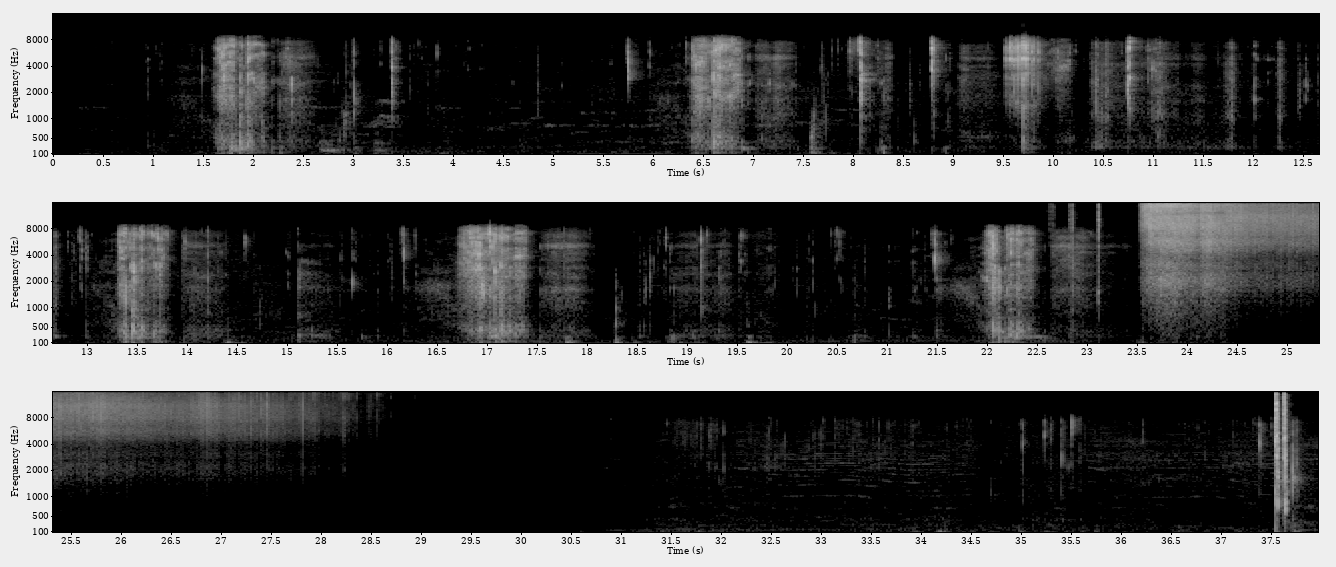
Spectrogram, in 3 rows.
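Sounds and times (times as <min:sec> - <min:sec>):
hissing swoosh sound effect: 0:22.6 - 0:28.7.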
